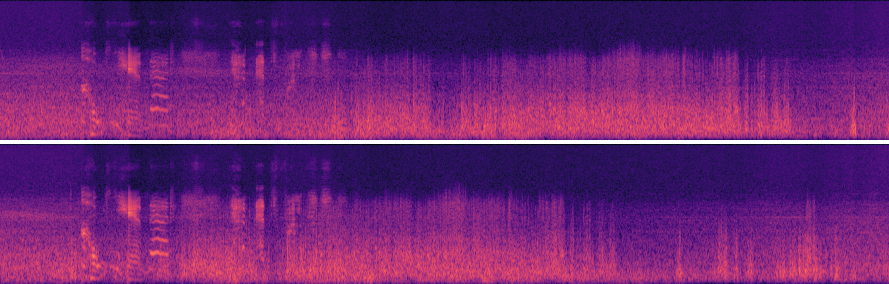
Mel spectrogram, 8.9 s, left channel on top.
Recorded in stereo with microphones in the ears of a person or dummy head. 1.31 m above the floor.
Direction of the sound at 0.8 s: 20° right (ahead or behind).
